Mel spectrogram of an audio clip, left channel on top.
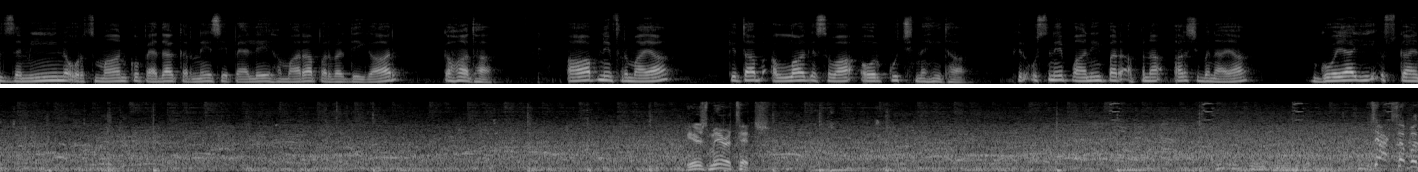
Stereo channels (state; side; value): different; both; correlation 0.01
